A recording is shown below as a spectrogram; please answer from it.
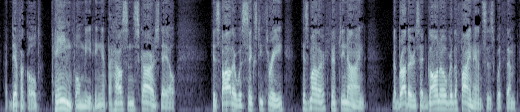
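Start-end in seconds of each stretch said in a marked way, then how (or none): none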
